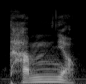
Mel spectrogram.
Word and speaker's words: 담력: If there is a rear consonant after mium, iung in Chinese character, it's pronounced as nian. 담력, 담력.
